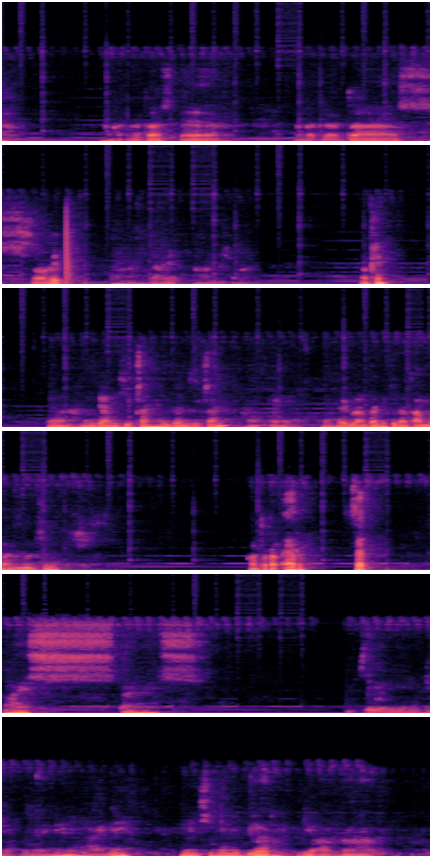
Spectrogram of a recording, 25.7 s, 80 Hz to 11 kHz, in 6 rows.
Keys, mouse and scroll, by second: 0.0 g, 1.5 r, 2.6 g, 3.9 z, 4.5 KP_3, 4.8 scroll down 3, 5.0 middle click, 5.6-6.5 scroll up 2, 5.7 KP_3, 6.5-7.5 scroll up 4, 6.8 shift+middle click, 7.5 middle click, 8.0 KP_1, 8.6 shift+middle click, 8.9-9.3 scroll up 2, 9.3 middle click, 9.9 scroll down 2, 10.1 middle click, 10.6 a, 10.8 a, 10.9 scroll down 2, 11.1 middle click, 12.0 ctrl+s, 12.2-12.5 scroll up 2, 12.5 middle click, 15.4 ctrl+r, 17.5 s, 20.8 KP_1, 21.0 KP_3, 21.1 scroll down 3, 21.3 middle click, 21.8-22.1 scroll up 2, 21.9 a, 22.5 a, 22.6 shift+middle click, 23.1-24.3 scroll up 2.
